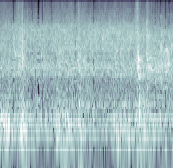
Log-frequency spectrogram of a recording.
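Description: Red onion hitting a hot pan, a steady dense sizzle and crackle of frying throughout, close and loud, with a brief sharper pop near the end.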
